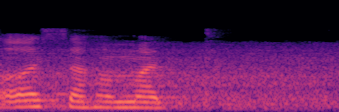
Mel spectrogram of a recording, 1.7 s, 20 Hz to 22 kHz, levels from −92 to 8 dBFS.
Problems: constant background noise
